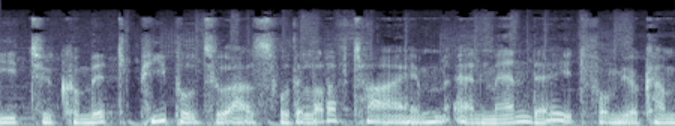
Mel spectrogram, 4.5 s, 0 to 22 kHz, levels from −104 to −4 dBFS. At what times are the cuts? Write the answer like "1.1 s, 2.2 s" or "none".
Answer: 3.0 s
